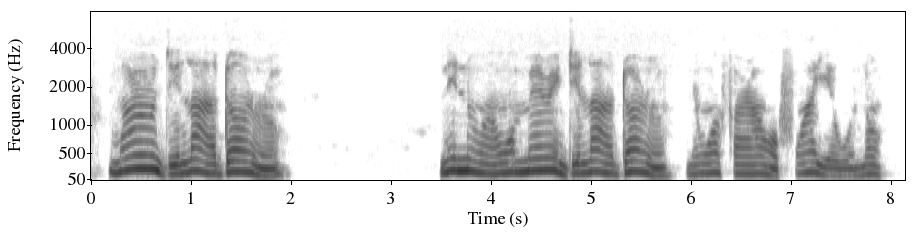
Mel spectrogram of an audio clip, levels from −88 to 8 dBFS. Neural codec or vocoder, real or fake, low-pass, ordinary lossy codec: none; real; 7.2 kHz; none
